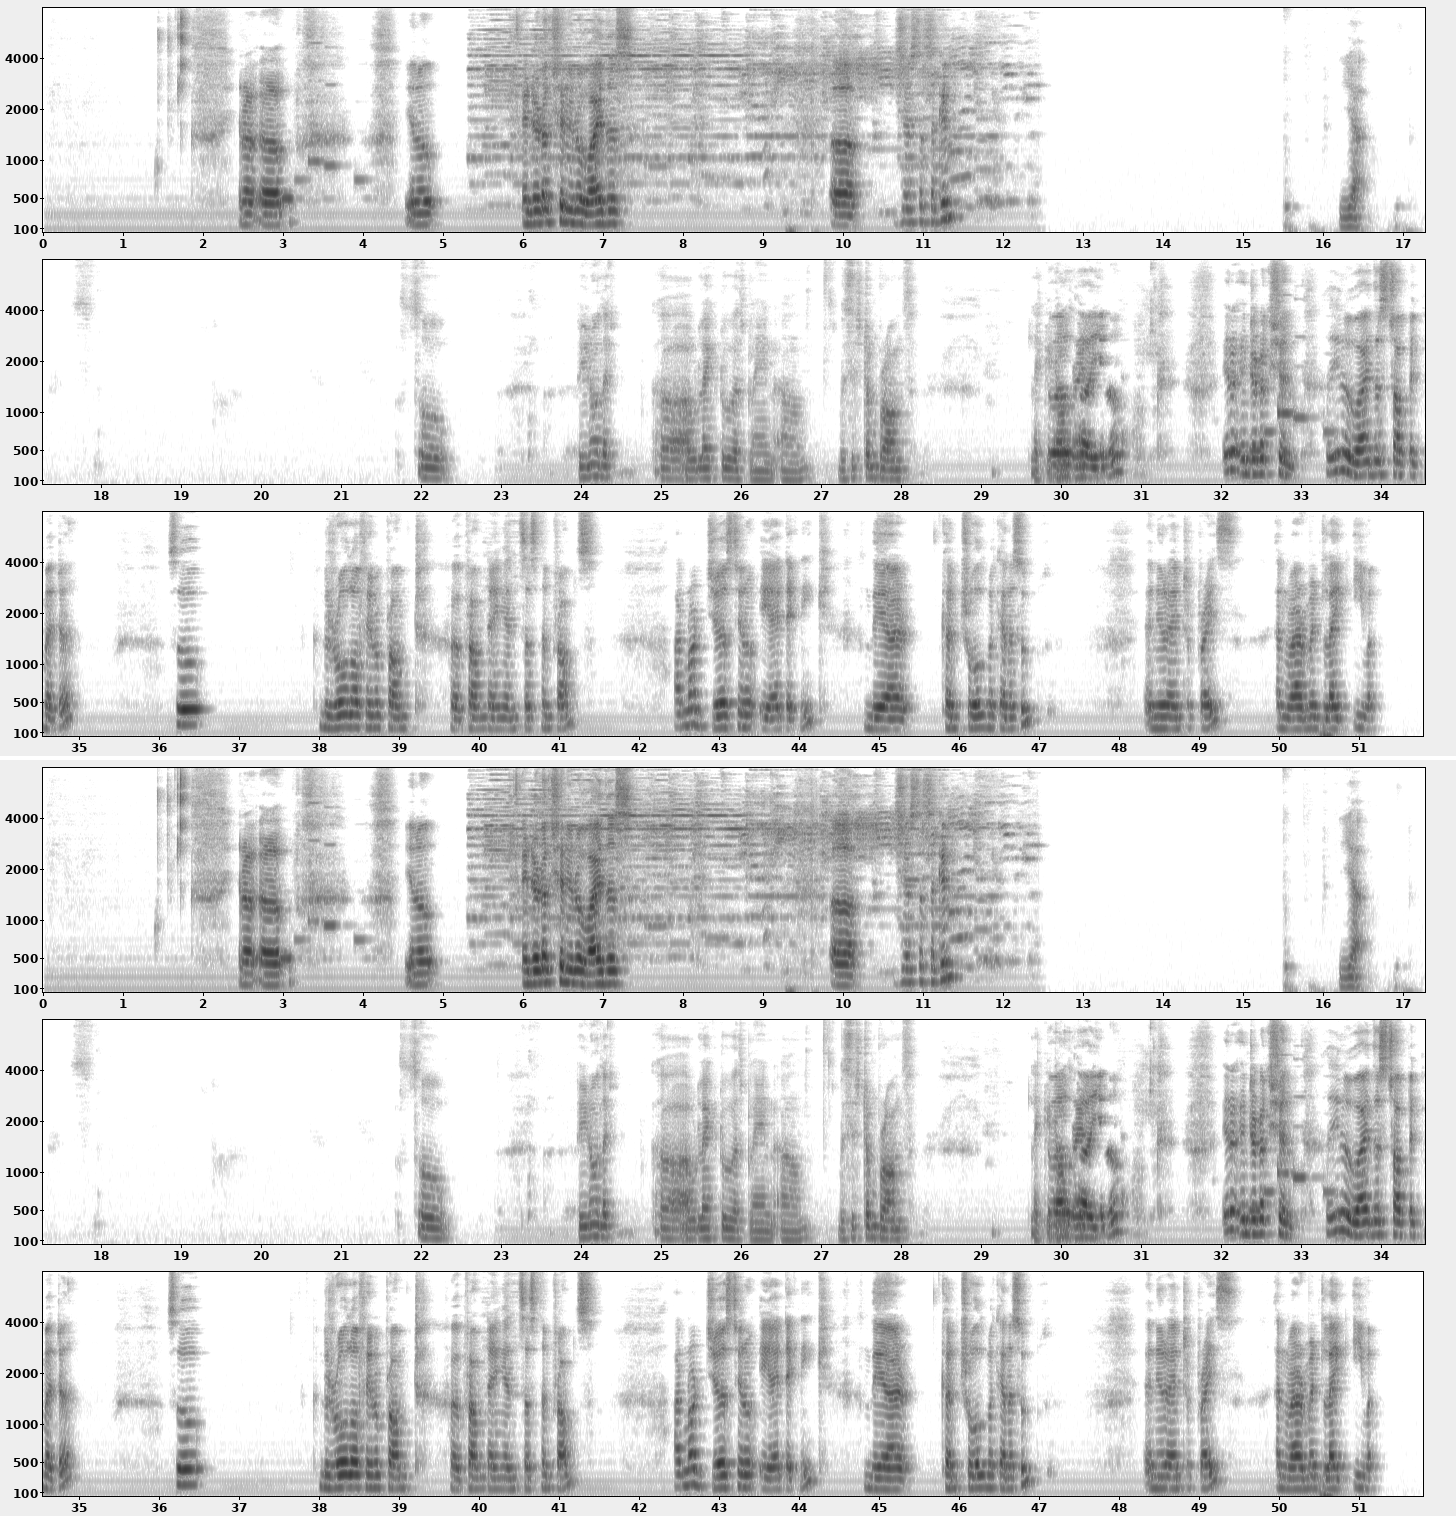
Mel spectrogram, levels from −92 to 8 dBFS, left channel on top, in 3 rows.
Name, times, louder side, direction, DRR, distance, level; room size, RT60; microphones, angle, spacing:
voice 1, 1.8-4.9 5.3-12.1 29.8-30.7 31.2-31.3 31.6-34.9 36.1-36.5 38.0-39.3 39.6-41.4 42.4-44.3 44.8-45.4 45.8-46.9 48.3-49.4 50.0-51.1, right 2 dB, 65° right, 1.0 m, -25 dB
voice 2, 16.2-16.5 21.9-22.3 24.0-24.4 24.9-26.8 27.2-28.1 29.6-30.3, right 2 dB, 45° right, 0.5 m, -32 dB
3.6 x 2.8 x 3.0 m
head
